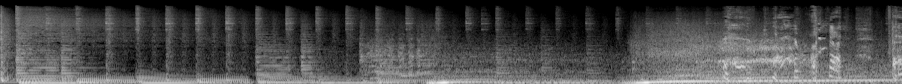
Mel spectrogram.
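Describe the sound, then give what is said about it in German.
Tires squeal as a car speeds off, two squeals over a music bed: a short one, then a long, loud screech that rises in pitch and holds. “Estella fährt ja einen ganz schön heißen Reifen. Naja, sie hat es eilig.”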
